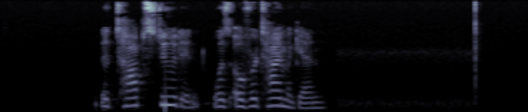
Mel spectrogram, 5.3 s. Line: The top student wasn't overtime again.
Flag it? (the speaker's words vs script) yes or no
yes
